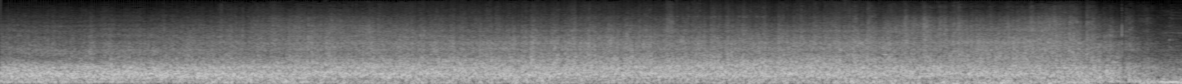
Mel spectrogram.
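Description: PeruRail passenger train running along the track: a steady rumble of wheels on rails, heard through an open carriage window. It eases slightly near the end.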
